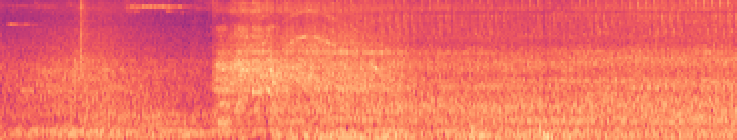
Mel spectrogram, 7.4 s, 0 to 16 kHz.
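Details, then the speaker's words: Yamaha Fazer 250 single-cylinder after the cam chain tensioner was released and reset: starts and settles into an even idle, the earlier top-end "tek-tek" tapping gone; tensioner now in perfect condition. "só a diferença aí o barulho dessa moda acabou aquele tektek o acionador agora está em perfeito estado"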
